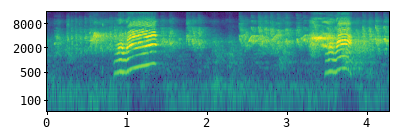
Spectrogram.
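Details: Green ring-necked parrot kept as a talking pet, uttering two bright, rising nasal syllables about two and a half seconds apart, with raspy breathy chatter filling the gaps.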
